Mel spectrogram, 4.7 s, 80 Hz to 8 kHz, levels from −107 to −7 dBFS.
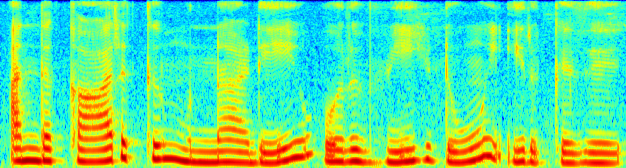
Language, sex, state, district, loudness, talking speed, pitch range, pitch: Tamil, female, Tamil Nadu, Nilgiris, -18 LUFS, 75 wpm, 185-215 Hz, 200 Hz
